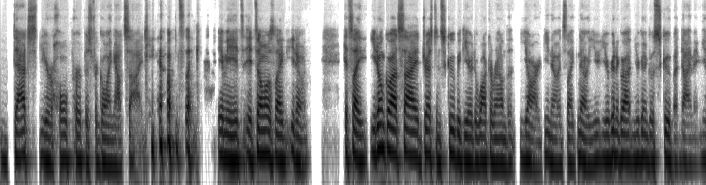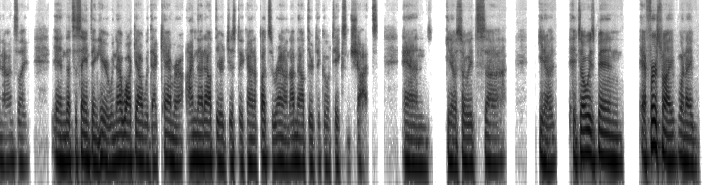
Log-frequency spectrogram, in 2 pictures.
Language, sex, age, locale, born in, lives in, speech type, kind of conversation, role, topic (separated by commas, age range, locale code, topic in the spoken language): English, male, 60-64, en-US, United States, United States, conversation, unstructured, none, What is a hobby you have rediscovered recently?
